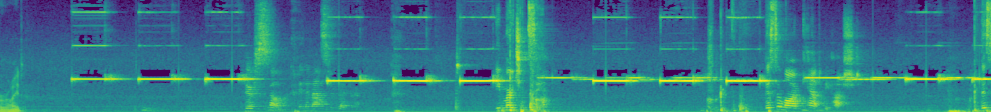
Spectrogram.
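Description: An alarm beeps repeatedly through a loudspeaker.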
